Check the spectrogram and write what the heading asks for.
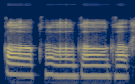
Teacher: ব্যঞ্জন ধ্বনিগুলো জিহার পিছনের অংশ কন্ঠনালীর উপরের দিকটাকে স্পর্শ করবে। নরম তালুর ওই জায়গাটা ক, খ, গ, ঘ। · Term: কন্ঠ ধ্বনি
